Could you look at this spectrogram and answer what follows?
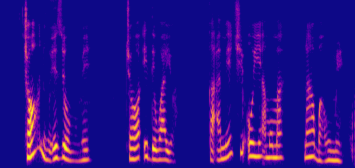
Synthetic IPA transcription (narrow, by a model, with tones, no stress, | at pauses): t͡ʃɔː˦nʊ˨e˦zi˦o˨mu˨me˦ | t͡ʃɔː˨˦ʔɪ˦dɪ˨wa˦jɔ˨ | ka˨ʔa˨me˦t͡ʃi˦ʔo˦ɲe˦a̰˦mʊ˦ma˦ | na˦ɡ͡ba˨u˦me˦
